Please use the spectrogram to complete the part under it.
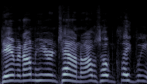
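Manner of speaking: very high, very loud put-on Texas twang. Acting out what someone said, in a put-on texas accent. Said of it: "I don't know where that fucking accent came from".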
